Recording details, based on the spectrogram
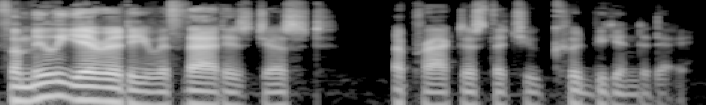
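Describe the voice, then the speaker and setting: Deep-voiced American man, dry close sound. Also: moderate pace, clean tone, dry recording. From Texas, United States. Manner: thoughtful, wordy, erudite phrasing. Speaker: podcast guest, comedian. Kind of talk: casual explanatory chat.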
